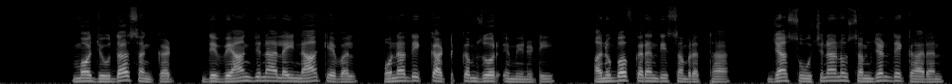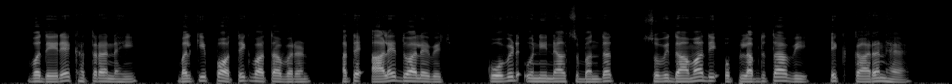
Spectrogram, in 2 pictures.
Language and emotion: Punjabi, neutral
